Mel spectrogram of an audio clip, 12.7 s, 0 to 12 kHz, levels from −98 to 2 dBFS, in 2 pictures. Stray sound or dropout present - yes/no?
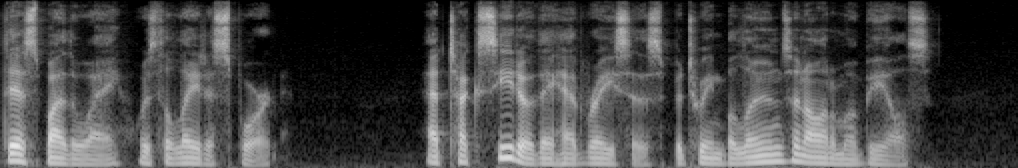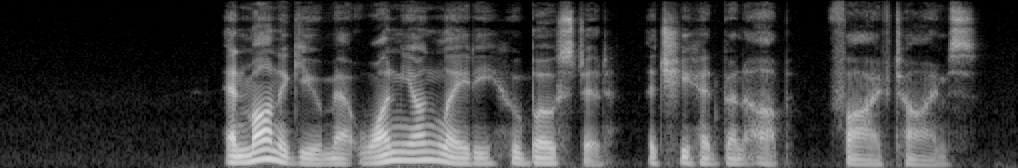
no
